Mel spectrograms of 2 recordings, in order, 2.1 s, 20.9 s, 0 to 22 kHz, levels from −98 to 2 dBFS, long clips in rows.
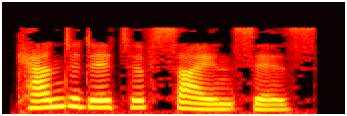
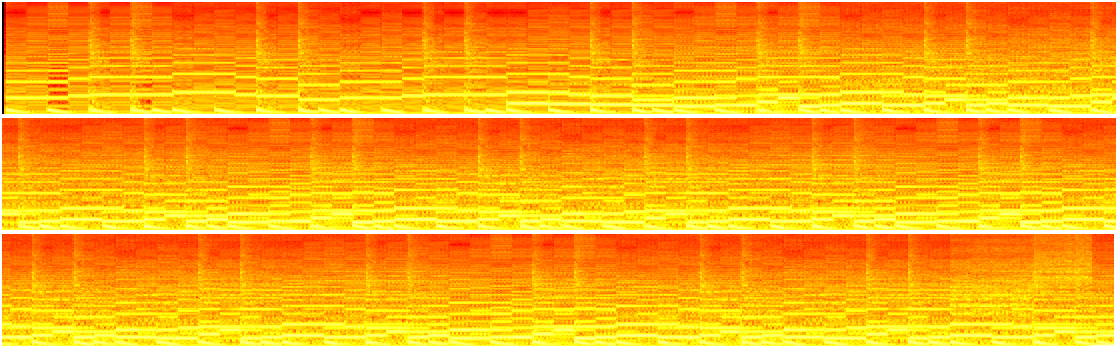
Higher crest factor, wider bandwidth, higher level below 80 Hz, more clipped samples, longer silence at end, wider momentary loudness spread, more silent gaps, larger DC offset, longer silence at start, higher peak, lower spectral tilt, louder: about the same, 14 dB vs 10 dB; second, 8.8 kHz vs over 20 kHz; second, -56 dBFS vs -26 dBFS; second, under 0.1% vs 0.1%; first, 0.2 s vs 0 s; first, 7 LU vs 3 LU; neither; second, under 0.1% vs 8%; about the same, 0.1 s vs 0 s; second, -4 dBFS vs 0 dBFS; about the same, -5 dB/octave vs -5 dB/octave; second, -20 LUFS vs -10 LUFS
